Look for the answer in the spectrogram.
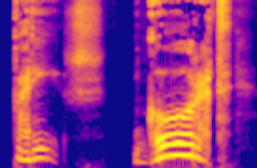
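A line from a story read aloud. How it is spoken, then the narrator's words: Meek warning exclamation. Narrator (Russian): воскликнул с кротким предостережением Евангел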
